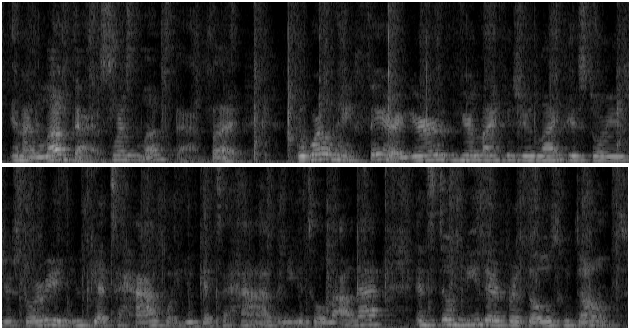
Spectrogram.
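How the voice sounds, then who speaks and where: Amid audible room echo and noticeable background noise, a woman at medium pitch speaks at a moderate pace with fairly even intonation. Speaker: tarot card reader. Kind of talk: pick-a-card tarot reading.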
